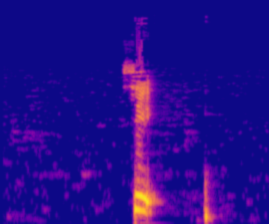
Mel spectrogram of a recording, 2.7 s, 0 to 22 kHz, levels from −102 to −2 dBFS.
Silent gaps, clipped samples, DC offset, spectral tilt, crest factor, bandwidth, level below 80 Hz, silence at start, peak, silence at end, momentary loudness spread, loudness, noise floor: none; under 0.1%; under 0.1%; -6 dB/octave; 20 dB; 7.2 kHz; -56 dBFS; 1.3 s; -2 dBFS; 0.6 s; 17 LU; -14 LUFS; -77 dBFS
